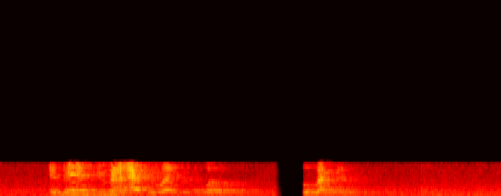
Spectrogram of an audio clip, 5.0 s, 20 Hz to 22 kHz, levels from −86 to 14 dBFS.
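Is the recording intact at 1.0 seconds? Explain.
Yes, the audio is intact at 1.0 seconds, with no dropout, glitch or other fault at that moment.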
